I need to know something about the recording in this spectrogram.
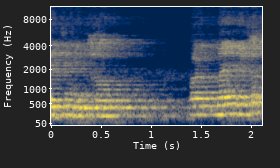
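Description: A man's voice speaking in drawn-out, sing-song tones, with a short pause a little after a second in.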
